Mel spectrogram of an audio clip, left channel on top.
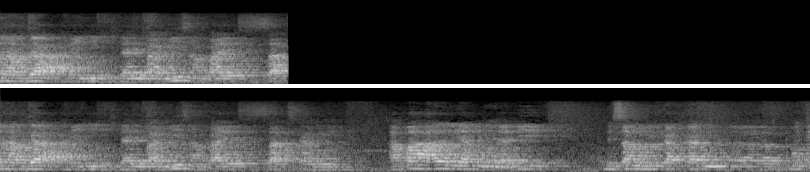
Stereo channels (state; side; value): drops out; left; at 2.9 s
